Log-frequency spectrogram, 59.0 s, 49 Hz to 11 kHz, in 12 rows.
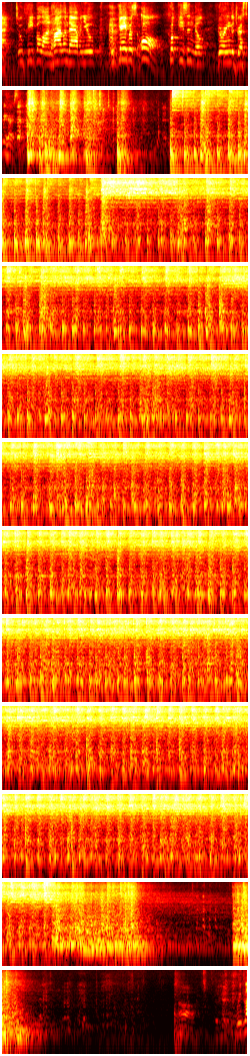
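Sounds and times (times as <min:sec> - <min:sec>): drum kits playing: 0:00.0 - 0:55.1.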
